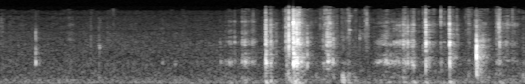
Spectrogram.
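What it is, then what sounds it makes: Soap bar being scraped. A metal blade scrapes crumbly shavings and powder off the edge of a cream solid soap bar with a glitter edge, held in a hand with dark long nails. After a near-silent start with a faint tick, dry, crisp, bright scraping and crunching bursts begin and repeat in quick strokes, the loudest early on.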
